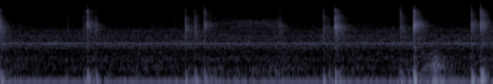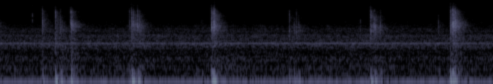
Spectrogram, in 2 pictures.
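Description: Long nail tips tap slowly on a flat, solid wooden tabletop, making about twenty short, dry, bright clicks that stop at once with no ring. A steady low hum and a faint constant tone run underneath the whole time.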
